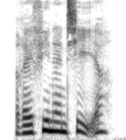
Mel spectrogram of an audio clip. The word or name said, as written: refinansiere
